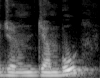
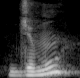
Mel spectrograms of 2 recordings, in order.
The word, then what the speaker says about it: जम्मू: उसके बाद कहते हैं कि पहले जब उसको जम्बू प्रोनाउंस करा जाता था उसके नाम से ही उस, बट ये प्रोनाउंसिएशन थोड़ी थोड़ी मॉडिफाई होते गई है और जो बाद में जम्मू प्रोनाउंस करी जाती है, जो अब हम उसको जानते हैं जम्मू के नाम से।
